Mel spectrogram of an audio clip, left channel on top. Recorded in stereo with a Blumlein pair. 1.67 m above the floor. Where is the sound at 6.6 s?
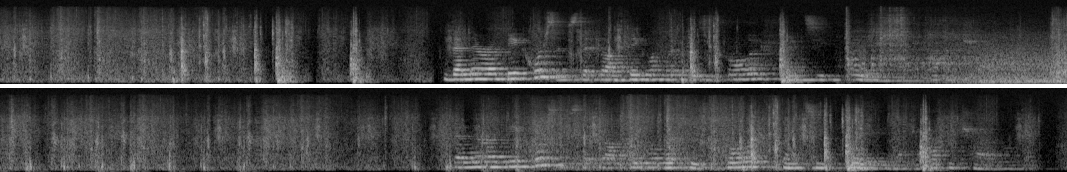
60° right, 1.8 m.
